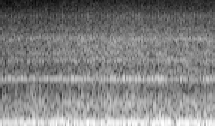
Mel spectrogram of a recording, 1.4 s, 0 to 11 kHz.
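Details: 2007 Chevy Suburban with stalling and extended crank complaint, in cold weather, after plugging in the unplugged MAP sensor and clearing codes: smooth steady idle with faint constant whine, no stumble; something in the harness area was shorting.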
